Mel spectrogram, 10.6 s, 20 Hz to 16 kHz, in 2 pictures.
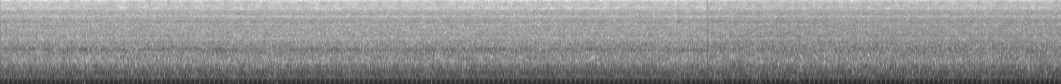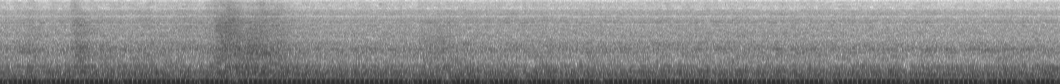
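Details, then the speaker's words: Rebuilt VW 1.8T idling, crank confirmed at top dead center, cam position sensor code present: idle stumbles and shakes with uneven beats in deep rumble, running really rough. "okay so it's still a running really bad really rough and this camshaft"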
